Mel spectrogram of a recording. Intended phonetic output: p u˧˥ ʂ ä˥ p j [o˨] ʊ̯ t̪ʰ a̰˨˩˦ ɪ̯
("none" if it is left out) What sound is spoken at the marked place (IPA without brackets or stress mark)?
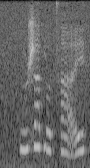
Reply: o˨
